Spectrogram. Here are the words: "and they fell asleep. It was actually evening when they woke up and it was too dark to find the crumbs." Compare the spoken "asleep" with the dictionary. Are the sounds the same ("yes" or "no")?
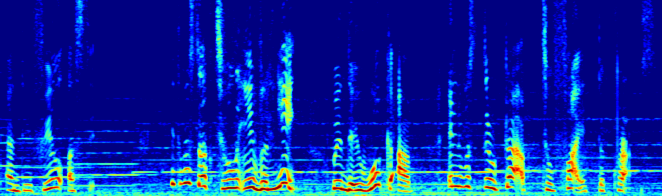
no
